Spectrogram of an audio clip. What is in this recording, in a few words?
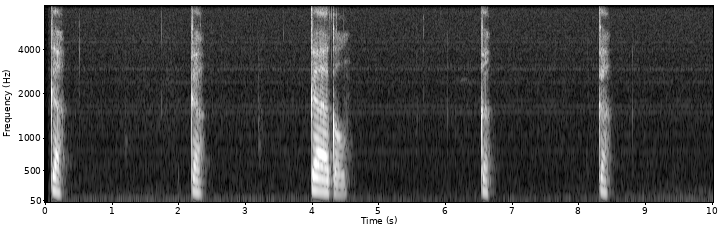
Phonics Spoken Guide G O U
